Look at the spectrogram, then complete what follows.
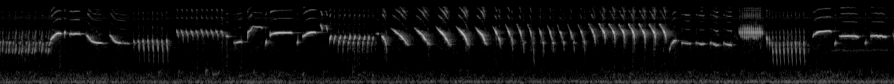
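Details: Long, energetic canary song meant to teach young canaries to sing: varied whistled phrases, sharp upsweeps and a fast, tightly rolled trill of repeated rising notes, loud and clear against near silence.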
